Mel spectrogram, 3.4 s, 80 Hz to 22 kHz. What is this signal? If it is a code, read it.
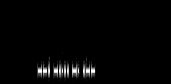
Morse code, heard as a keyed tone, about 48 wpm, 700 Hz. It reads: G6NW
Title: DXCC-100 Call Signs - 4 Characters - 45wpm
